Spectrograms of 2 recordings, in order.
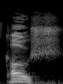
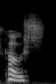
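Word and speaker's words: Koush: How do you say it? Kosh. – Kosh. – There's a U, but the U is silent. – Yep. – Kosh.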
